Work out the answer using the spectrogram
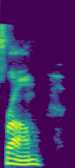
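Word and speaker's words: Fromme: And Squeaky is Squeaky Fromm, sometimes pronounced Fromm, who attempted to assassinate President Ford.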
